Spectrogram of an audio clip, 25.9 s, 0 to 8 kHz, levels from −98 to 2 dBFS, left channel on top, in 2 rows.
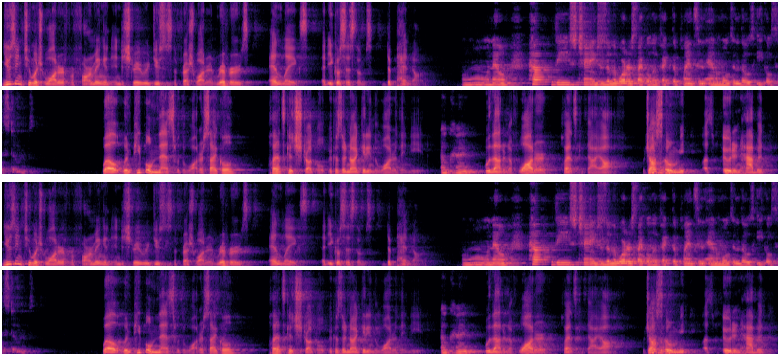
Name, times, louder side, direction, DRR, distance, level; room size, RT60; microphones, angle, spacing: voice 1, 0.0-1.1 1.3-4.1 4.5-6.2 6.6-7.0 14.6-16.8 17.4-19.9 21.0-22.0 22.3-23.1 23.7-24.3 24.6-25.6, left 3 dB, 30° left, 11 dB, 0.7 m, -32 dB
voice 2, 7.7-13.3 20.2-20.8 23.7-24.1, equal, 5° left, 7 dB, 1.1 m, -33 dB
28.0 x 27.0 x 3.7 m, 1.0 s
head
